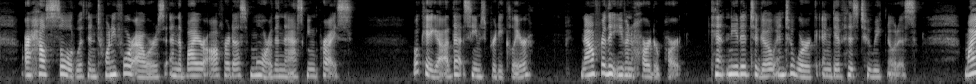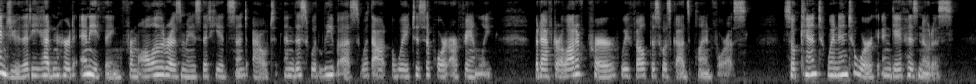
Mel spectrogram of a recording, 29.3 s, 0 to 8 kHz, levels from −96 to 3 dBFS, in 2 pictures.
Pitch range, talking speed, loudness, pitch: 195-240 Hz, 190 wpm, -26 LUFS, 210 Hz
